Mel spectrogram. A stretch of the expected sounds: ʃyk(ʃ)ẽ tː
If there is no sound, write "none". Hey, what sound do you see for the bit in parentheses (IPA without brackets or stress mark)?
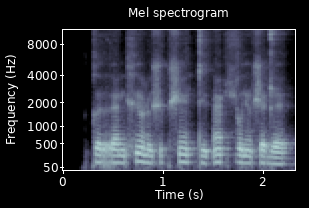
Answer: ʃ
